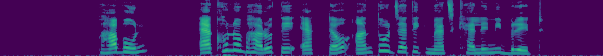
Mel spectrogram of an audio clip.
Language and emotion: Bengali, neutral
